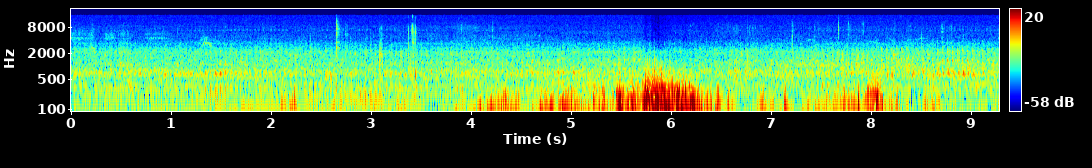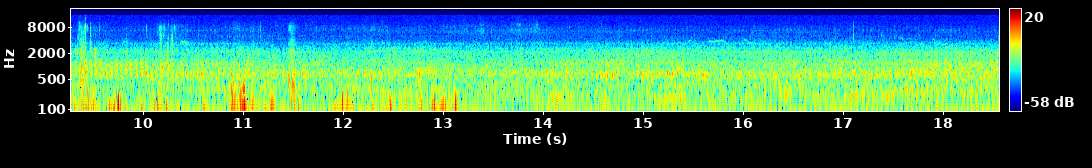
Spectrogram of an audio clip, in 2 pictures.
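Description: Bell Boeing MV-22B Osprey tiltrotor running on the ground with its proprotors turning, heard from a distance as a steady drone. A louder low rumble swells about five to six seconds in.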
